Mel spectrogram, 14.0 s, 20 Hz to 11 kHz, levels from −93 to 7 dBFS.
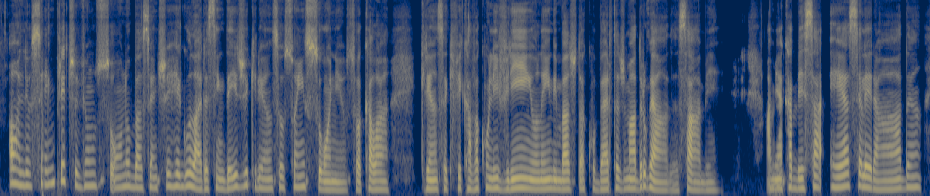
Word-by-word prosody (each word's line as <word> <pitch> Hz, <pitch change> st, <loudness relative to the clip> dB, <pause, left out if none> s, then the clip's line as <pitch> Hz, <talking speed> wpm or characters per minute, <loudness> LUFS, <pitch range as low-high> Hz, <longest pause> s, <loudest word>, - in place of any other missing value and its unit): Olha, 220 Hz, -4 st, +2 dB
eu 205 Hz, -, -5 dB
sempre 240 Hz, +6 st, +1 dB
tive 205 Hz, -7 st, 0 dB
um 205 Hz, 0 st, -5 dB
sono 195 Hz, -, -1 dB
bastante 175 Hz, +1 st, 0 dB
irregular, 190 Hz, -5 st, 0 dB
assim, 155 Hz, 0 st, 0 dB
desde 185 Hz, +6 st, +1 dB
criança 165 Hz, -5 st, -4 dB
eu -, -, -6 dB
sou 185 Hz, +3 st, -1 dB
insone, 140 Hz, -7 st, +2 dB
eu 130 Hz, 0 st, -10 dB
sou 150 Hz, 0 st, -5 dB
aquela 140 Hz, +1 st, 0 dB, 0.5 s
criança 150 Hz, +1 st, 0 dB
que -, -, -8 dB
ficava 160 Hz, -2 st, -3 dB
com 180 Hz, -, -5 dB
livrinho 160 Hz, 0 st, +2 dB
lendo 150 Hz, +1 st, 0 dB
embaixo 150 Hz, -1 st, +2 dB
da -, -, -2 dB
coberta 155 Hz, +1 st, -3 dB
de 155 Hz, -, -3 dB
madrugada, 155 Hz, -, 0 dB
sabe, 130 Hz, -, 0 dB, 0.7 s
a -, -, -3 dB
minha 75 Hz, +1 st, 0 dB
cabeça 160 Hz, -, +3 dB
é 180 Hz, +1 st, +2 dB
acelerada 170 Hz, -2 st, 0 dB
160 Hz, 145 wpm, -24 LUFS, 145-185 Hz, 0.7 s, cabeça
